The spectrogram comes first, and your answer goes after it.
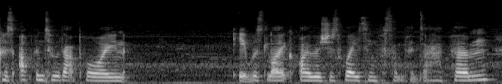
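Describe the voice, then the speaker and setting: A woman with an English accent talks at a moderate pace and a medium pitch, her intonation monotone and flat. Her loudness swings widely, and there is noticeable background noise. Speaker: vlogger. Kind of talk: personal vlog. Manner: halting, occasional stutter.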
